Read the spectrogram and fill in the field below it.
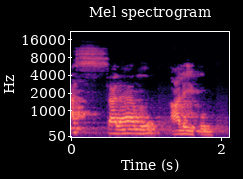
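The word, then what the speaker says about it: السلام عليكم: En fait, c'est al, le A et puis le la, celui qui connaît. A et le la. Seulement que le la ici n'est pas prononcé. À cause d'une règle de la langue arabe, on appelle harf shamsi. Lorsque le harf shamsi vient après le la, on ne le prononce pas. Mais seulement on met shidda sur le sa. On dit assalamu alaykum.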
